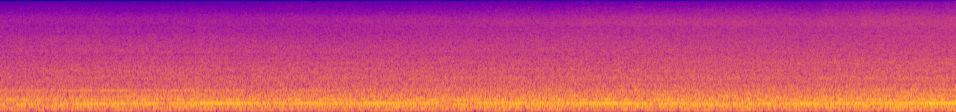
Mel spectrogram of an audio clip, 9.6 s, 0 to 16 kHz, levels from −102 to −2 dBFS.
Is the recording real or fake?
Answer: real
